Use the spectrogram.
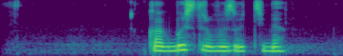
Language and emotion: Russian, neutral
